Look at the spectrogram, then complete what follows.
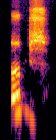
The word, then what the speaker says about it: herbs: Herbs? You drop the H. You just call it herbs.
